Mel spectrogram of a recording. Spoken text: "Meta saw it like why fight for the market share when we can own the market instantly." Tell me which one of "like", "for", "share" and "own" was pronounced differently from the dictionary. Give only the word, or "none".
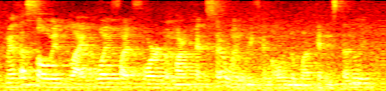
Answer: share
